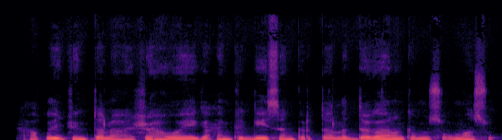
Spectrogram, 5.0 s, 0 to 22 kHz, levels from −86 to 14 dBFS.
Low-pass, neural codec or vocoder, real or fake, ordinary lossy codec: 19.8 kHz; vocoder, 44.1 kHz, 128 mel bands, Pupu-Vocoder; fake; MP3, 96 kbps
